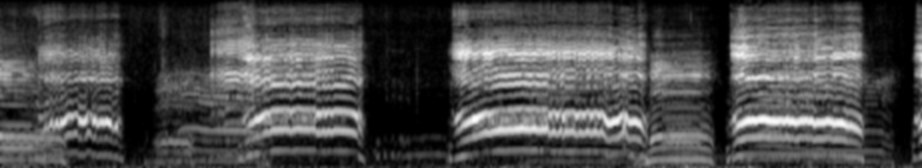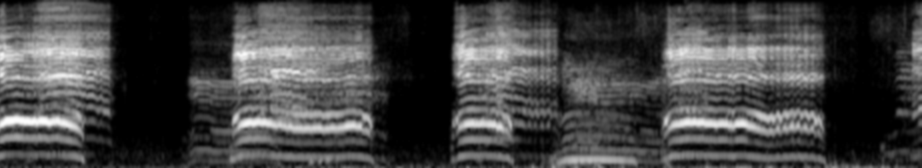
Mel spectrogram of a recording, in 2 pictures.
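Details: Sheep and young sheep out on agricultural land, giving a steady run of loud, quavering bleats, around eight calls each lasting one to two seconds, separated by short silences.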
